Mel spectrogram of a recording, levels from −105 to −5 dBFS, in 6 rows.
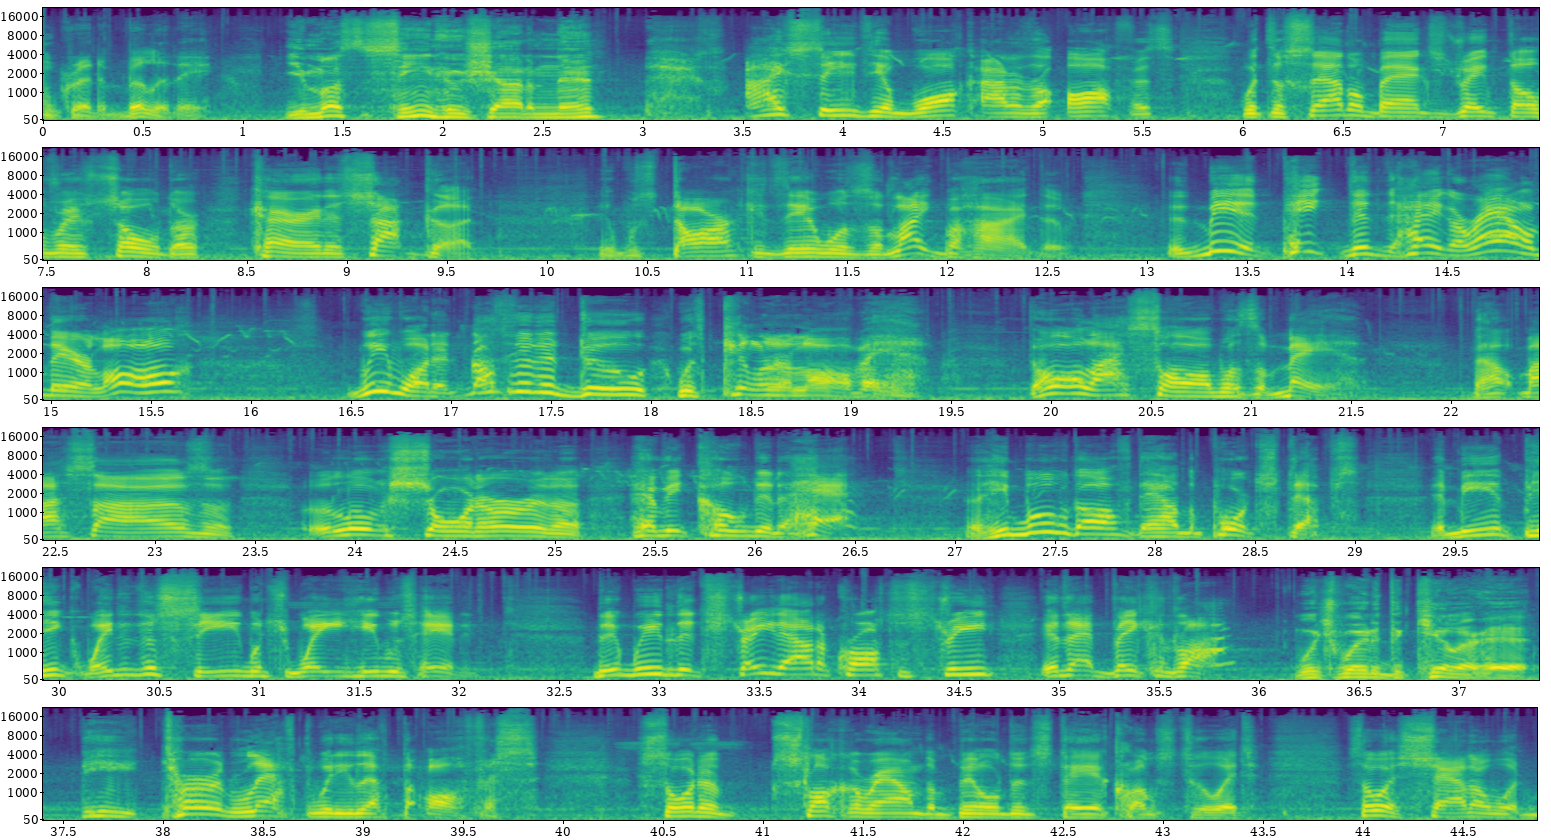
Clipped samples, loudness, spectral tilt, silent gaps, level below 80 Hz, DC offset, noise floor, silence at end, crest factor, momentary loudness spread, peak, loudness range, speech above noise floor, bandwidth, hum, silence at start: under 0.1%; -13 LUFS; -4.5 dB/octave; none; -36 dBFS; 0.2%; -34 dBFS; 0 s; 14 dB; 12 LU; 0 dBFS; 2 LU; 20 dB; over 20 kHz; none; 0 s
